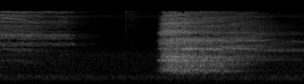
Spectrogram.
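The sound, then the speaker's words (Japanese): A deep breath taken during a short stretch break: a soft airy breath fades into a brief pause, followed by a louder, fuller rush of air that slowly tapers off. “深呼吸。”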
